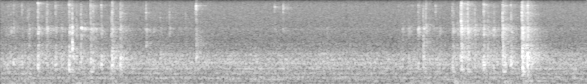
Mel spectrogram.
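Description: Quiet bursts of typing on a computer keyboard, with rapid clustered keystrokes near the start and end and a pause between them, heard alone against a soft background hiss.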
